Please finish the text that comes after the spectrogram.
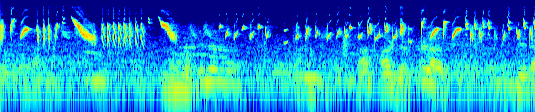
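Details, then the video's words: Parva goldfinch, coupleur style, singing again after its moult: bright rattling trills and fast liquid twitters at high pitch, one buzzy burst after another, with soft low background noise. "Chardonneret Parva Coupleur Sortie De Mue Repasse Le Chant"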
